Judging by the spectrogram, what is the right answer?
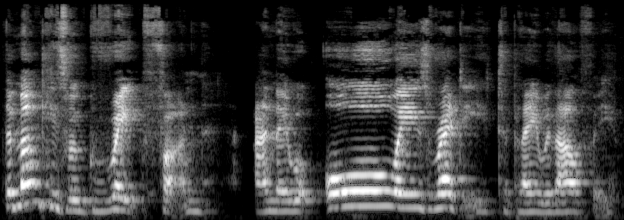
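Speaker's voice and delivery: usual speaking voice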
